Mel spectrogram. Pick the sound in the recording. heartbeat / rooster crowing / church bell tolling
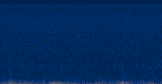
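heartbeat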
